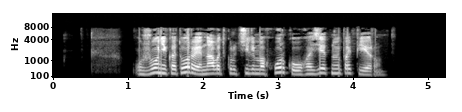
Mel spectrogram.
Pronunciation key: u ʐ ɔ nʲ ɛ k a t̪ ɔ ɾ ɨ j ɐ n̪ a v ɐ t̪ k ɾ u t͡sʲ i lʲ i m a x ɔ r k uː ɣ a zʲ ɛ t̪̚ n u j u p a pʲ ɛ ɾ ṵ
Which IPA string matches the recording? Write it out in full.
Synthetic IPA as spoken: u ʐ ɔ nʲ ɛ k a t̪ ɔ ɾ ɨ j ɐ n̪ a v ɐ t̪ k ɾ u t͡sʲ i lʲ i m a x ɔ r k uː ɣ a zʲ ɛ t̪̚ n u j u p a pʲ ɛ ɾ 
